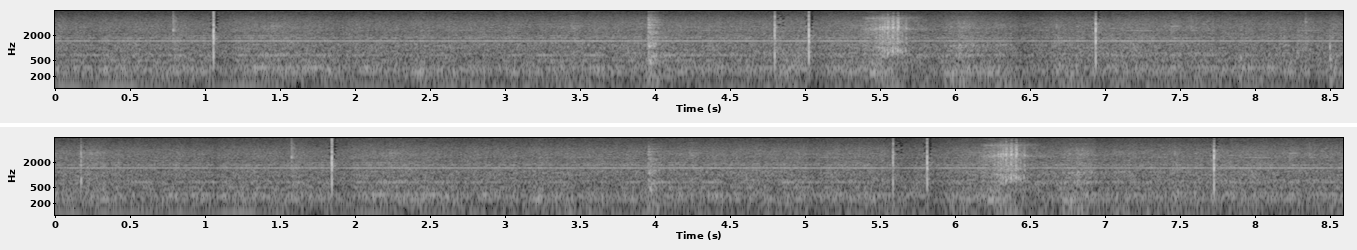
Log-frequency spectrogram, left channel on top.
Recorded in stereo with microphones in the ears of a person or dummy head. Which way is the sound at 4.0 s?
30° left (ahead or behind).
